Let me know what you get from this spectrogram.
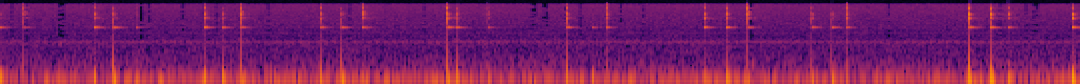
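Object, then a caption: Glass jar. An empty, lidless clear glass mason jar is held in both hands and tapped with the fingernails. Quick, light glassy clicks come in an irregular rhythm, often in close pairs, each with a very short bright ring. A steady low hum sits underneath throughout.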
